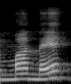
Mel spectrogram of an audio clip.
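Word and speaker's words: Manet: porque nossa estrelinha porque o eduardo mané se pronuncia mané na frança que a gente costuma falar mané para não não fazer aquela brincadeirinha com a palavra mané né mas a gente pronuncia a forma correta eduardo mané por que que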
